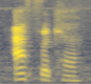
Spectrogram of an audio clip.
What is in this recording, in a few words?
"africa", en GB; gcompris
